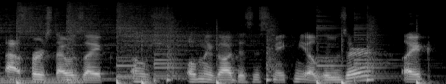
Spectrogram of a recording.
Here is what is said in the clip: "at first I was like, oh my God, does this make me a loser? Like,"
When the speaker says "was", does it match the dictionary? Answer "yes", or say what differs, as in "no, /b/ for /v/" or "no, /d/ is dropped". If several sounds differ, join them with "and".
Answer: yes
